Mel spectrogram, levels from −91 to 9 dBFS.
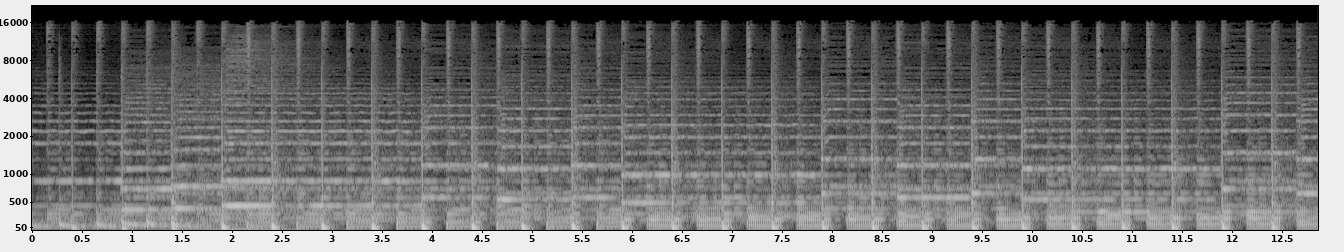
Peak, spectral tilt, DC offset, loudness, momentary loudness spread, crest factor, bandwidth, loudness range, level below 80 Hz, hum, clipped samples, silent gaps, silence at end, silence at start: -2 dBFS; -5 dB/octave; under 0.1%; -20 LUFS; 3 LU; 18 dB; 17 kHz; 1 LU; -26 dBFS; none; under 0.1%; none; 0 s; 0 s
